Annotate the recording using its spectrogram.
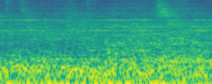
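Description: Steady low rumble of background noise inside a large store, with a faint thin high whine running through it and no voices.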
